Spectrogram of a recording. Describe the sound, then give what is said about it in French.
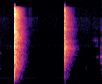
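Two sharp, loud hand claps about a second apart, each ringing briefly before fading, with a faint steady hum underneath and no talking. “Puis là, euh, je pousse les enfants pour être sûr que ce ne soit pas eux autres qui reçoivent des applaudissements.”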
